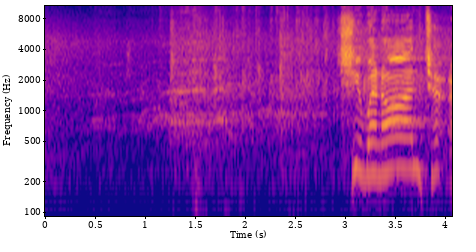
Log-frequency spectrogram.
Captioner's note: audience cheers and applauds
